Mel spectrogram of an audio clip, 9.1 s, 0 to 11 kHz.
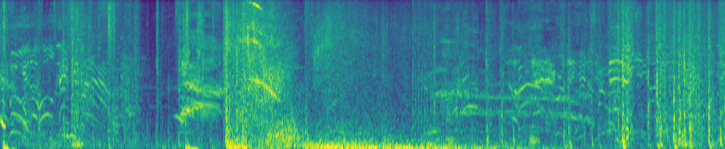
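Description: In Metal Gear Solid 4, an RPG explosion rumbles in a heavy booming burst amid battlefield gunfire and clatter, with soldiers' voices shouting over the din.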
